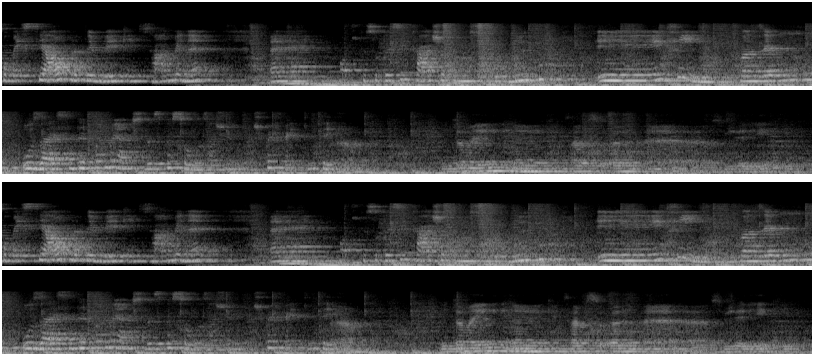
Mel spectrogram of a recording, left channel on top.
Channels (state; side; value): normal; both; correlation 0.84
